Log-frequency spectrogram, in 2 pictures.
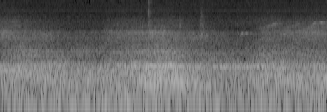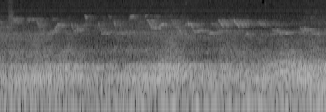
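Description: Steady outdoor city background noise heard from a high balcony: a low rumble of distant traffic, with a few faint high chirps in the second half.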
